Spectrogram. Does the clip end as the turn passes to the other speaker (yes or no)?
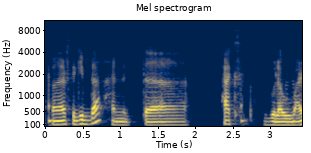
no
